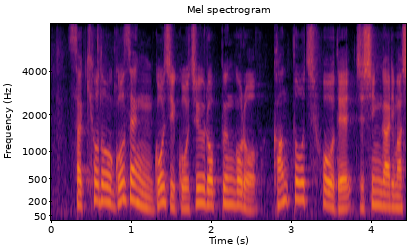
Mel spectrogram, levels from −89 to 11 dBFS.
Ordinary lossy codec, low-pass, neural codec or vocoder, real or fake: none; none; none; real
